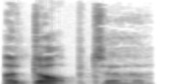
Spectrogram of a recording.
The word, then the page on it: adopter: British English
